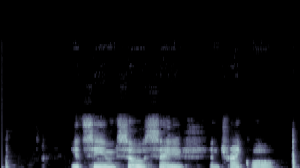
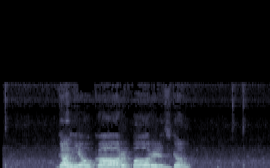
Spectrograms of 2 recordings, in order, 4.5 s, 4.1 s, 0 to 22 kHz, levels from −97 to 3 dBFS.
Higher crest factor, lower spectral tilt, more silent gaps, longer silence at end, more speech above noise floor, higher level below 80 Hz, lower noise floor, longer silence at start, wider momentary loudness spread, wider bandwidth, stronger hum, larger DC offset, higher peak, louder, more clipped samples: about the same, 20 dB vs 18 dB; second, -5 dB/octave vs -8.5 dB/octave; first, 4.33-4.37 s vs none; second, 0.05 s vs 1.2 s; first, 43 dB vs 38 dB; first, -58 dBFS vs -66 dBFS; first, -66 dBFS vs -60 dBFS; second, 0.1 s vs 0.85 s; first, 15 LU vs 10 LU; second, 7.2 kHz vs 11 kHz; neither; neither; first, -4 dBFS vs -8 dBFS; about the same, -23 LUFS vs -23 LUFS; neither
